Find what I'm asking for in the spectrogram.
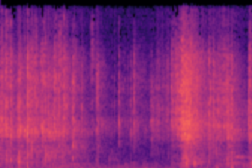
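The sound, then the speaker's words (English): Faint crinkling of a Battle for Zendikar trading card booster pack being torn open, with soft, uneven crackles of wrapper foil and a brief, brighter burst of crinkling near the end. “I guess we can do another pack opening.”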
